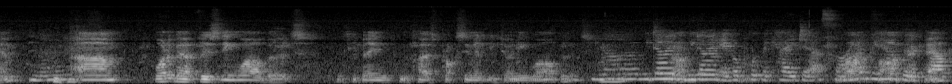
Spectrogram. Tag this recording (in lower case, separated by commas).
speech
